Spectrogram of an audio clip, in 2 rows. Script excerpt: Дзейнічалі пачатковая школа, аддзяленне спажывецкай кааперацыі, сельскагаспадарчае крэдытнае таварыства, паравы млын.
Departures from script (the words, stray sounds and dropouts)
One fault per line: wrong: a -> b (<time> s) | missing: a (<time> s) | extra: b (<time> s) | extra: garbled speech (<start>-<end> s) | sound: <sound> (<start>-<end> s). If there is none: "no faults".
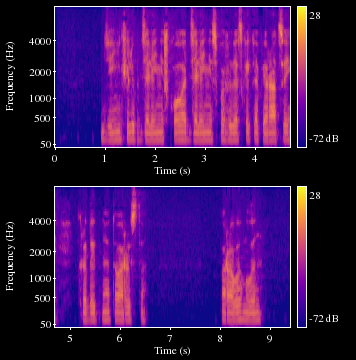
wrong: пачатковая -> аддзяленне (1.6 s)
missing: сельскагаспадарчае (4.6 s)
